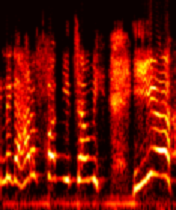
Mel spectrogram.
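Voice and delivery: high, loud laugh through the words; laughing disbelief. Real, not acted. Laughing at the crew leader's lie, high and loud. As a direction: crack up mid-question at the obvious lie.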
